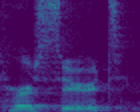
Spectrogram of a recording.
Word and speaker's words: hirsute: It's hirsute. And just like I mispronounced Fatima's name, we can mispronounce hairsuit and call it hirsute, and now we know a new vocabulary word.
